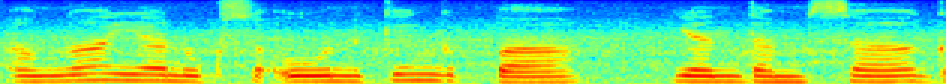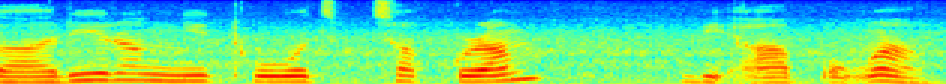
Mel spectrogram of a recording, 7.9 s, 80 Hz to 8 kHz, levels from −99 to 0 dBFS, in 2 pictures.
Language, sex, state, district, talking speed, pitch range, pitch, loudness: Garo, female, Meghalaya, North Garo Hills, 85 wpm, 190-210 Hz, 195 Hz, -18 LUFS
